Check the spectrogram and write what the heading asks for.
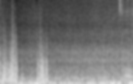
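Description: Wind rumbling on the microphone, a steady low buffeting with a few stronger gusts near the start.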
